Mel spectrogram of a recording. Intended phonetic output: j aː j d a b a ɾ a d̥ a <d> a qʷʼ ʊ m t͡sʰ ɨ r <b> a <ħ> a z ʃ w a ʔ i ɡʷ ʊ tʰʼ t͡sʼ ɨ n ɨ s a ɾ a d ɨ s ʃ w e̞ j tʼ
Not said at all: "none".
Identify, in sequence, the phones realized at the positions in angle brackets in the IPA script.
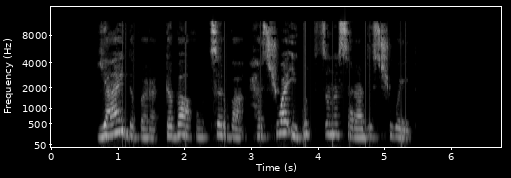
b, b, ħ

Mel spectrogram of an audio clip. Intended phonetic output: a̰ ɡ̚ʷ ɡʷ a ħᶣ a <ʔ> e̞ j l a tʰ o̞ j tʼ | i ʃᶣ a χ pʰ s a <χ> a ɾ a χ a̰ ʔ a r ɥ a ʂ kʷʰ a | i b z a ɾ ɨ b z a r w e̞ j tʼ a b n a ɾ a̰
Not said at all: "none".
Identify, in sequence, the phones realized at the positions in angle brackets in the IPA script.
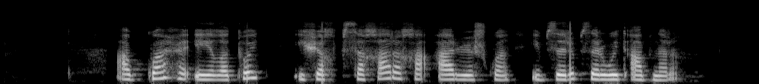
ʔ, χ

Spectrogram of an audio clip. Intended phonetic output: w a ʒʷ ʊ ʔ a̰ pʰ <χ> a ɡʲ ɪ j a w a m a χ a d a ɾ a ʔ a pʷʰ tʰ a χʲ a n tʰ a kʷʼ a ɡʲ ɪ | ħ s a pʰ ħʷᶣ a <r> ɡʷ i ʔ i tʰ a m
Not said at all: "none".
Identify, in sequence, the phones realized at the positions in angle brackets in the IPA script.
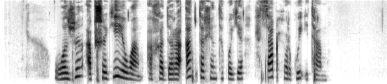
ʂ, r

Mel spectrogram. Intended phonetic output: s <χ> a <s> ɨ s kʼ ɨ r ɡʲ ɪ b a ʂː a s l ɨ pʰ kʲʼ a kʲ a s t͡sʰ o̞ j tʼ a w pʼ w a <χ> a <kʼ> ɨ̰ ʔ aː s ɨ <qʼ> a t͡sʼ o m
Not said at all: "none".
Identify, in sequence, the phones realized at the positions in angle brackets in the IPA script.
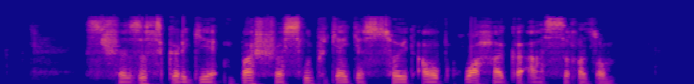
ʂ, z, ħ, kʼ, qʼ

